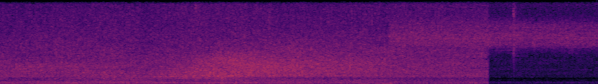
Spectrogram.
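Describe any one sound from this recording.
A river rushes and splashes steadily.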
